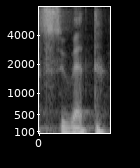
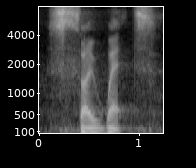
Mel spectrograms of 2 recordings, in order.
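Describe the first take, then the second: First: It is said with a French accent. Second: It is said with a plain English accent.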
